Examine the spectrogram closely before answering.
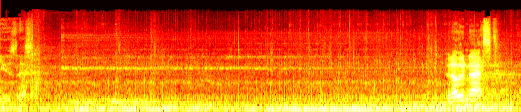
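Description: Footsteps run on hard pavement.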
